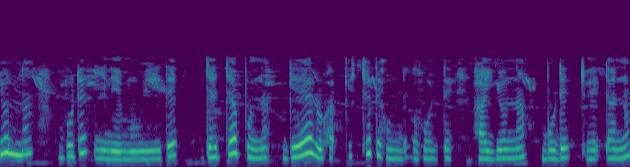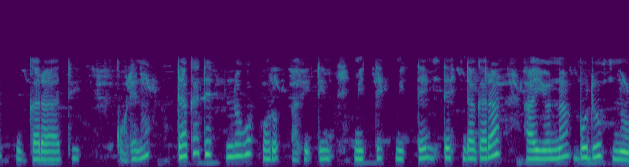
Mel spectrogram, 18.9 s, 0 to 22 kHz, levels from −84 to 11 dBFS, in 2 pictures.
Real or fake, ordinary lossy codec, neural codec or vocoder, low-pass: real; AAC, 48 kbps; none; 5.4 kHz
